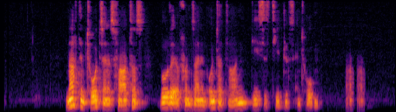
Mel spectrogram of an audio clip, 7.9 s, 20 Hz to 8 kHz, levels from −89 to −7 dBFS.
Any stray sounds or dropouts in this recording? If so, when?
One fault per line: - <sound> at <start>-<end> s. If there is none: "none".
- laugh at 6.9-7.3 s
